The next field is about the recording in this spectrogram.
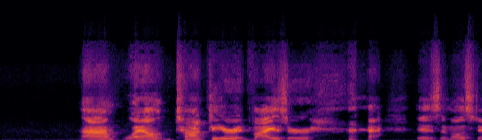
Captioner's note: laughs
